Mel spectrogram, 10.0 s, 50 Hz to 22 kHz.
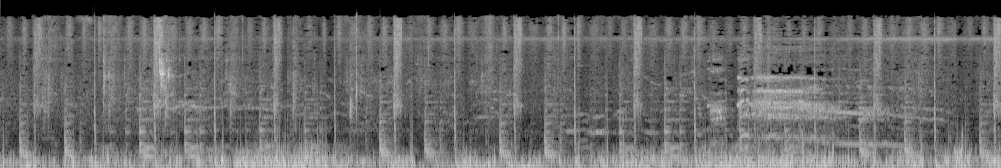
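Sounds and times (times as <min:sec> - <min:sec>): background music with beat: 0:00.0 - 0:10.0
rooster crowing: 0:07.1 - 0:09.4.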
